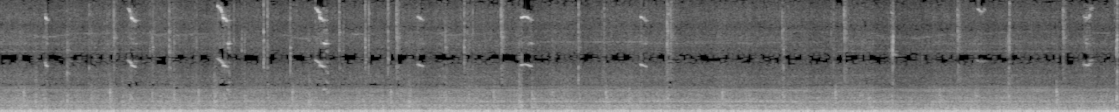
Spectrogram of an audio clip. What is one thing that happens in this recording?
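A floor jack clicks and creaks as its handle is pumped.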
